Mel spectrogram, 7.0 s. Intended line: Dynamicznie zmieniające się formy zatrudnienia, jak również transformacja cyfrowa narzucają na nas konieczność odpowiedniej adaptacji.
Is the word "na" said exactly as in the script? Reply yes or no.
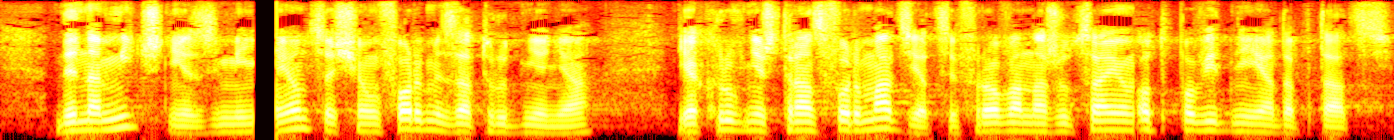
no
